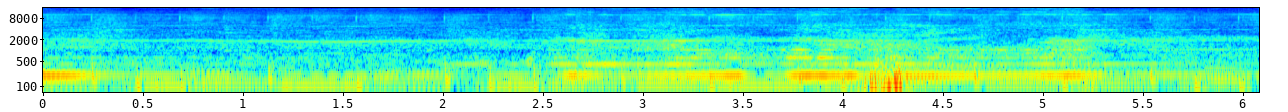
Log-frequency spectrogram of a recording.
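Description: Electric random orbital sander running steadily on a wooden handrail, a constant motor hum, under background music with a stepping bass line.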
